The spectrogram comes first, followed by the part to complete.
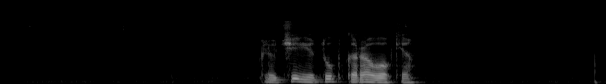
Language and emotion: Russian, neutral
